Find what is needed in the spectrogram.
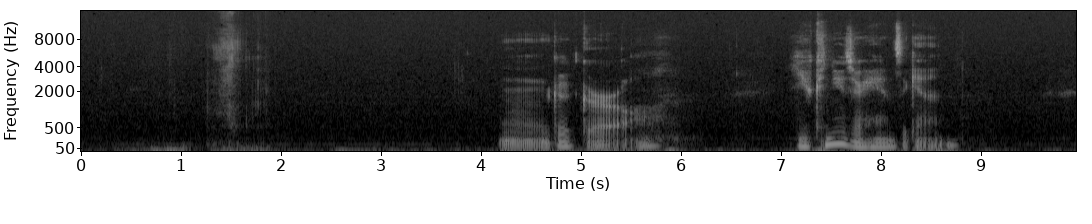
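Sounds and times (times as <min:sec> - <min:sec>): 
trouser zipper being pulled down: 0:01.2 - 0:02.0
speech: 0:04.8 - 0:05.9, 0:07.2 - 0:08.8.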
